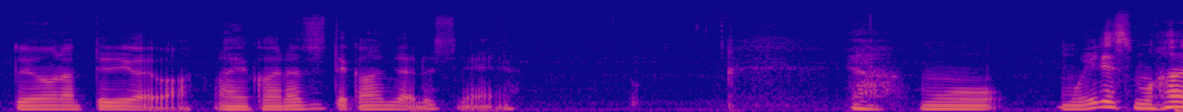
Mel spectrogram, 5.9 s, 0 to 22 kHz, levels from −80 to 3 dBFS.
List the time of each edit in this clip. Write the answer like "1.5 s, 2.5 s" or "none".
1.0 s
